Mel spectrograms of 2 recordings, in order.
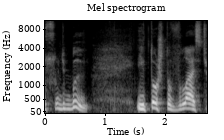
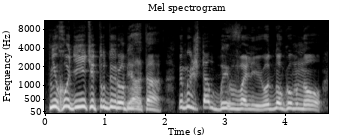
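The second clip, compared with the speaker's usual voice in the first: put-on old men shouting; 2 semitones higher than usual. Old men at the gate warning the youngsters, mock shout. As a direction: holler a warning from the bench by the gate. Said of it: "кричали там в деревне".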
